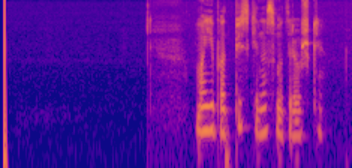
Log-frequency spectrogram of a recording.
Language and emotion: Russian, neutral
